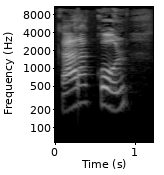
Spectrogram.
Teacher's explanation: Las palabras se clasifican en agudas, llevan su sílaba tónica en el último lugar, como por ejemplo en este caso la palabra caracol, su mayor fuerza de voz está en la última sílaba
